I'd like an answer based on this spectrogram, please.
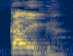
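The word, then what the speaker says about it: colleague: you silent राहत है जैसे कलीग ये लास्ट में क्या आया है जी यू ए आया है को नहीं पढ़ेंगे या यूं को नहीं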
